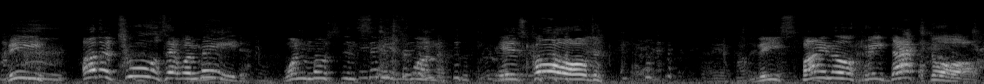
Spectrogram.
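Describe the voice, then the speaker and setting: A man's voice: very high voice, expressive, slow pace, crowd noise, heavily acted. A man playing a macabre ghost tour storyteller, narrating comic horror in a theatrical, wordy, mock-grandiose way. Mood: loud, gleeful. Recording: distant mic, light background noise.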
